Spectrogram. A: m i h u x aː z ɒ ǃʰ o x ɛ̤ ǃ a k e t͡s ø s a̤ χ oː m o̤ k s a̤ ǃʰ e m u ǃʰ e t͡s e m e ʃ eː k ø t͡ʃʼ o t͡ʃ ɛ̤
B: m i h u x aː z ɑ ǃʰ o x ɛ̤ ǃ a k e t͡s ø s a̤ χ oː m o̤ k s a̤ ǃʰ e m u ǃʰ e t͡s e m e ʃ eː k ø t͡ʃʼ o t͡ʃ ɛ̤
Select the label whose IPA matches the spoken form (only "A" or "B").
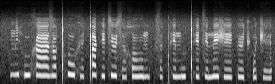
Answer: A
